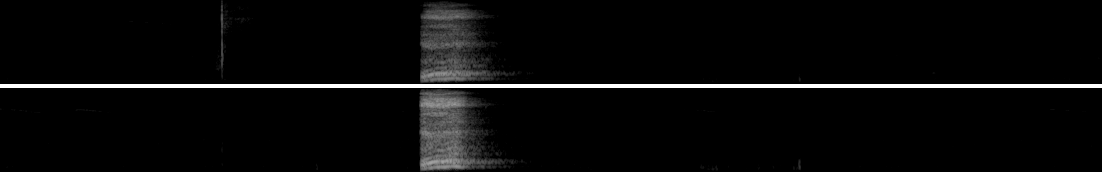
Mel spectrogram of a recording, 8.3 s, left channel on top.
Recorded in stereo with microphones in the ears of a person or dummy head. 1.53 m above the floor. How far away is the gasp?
About 0.5 m.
